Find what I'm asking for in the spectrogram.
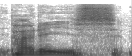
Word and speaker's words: Paris: Vi säger Paris med S, inte utan S.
